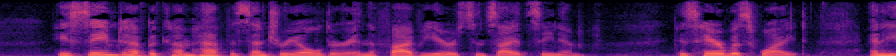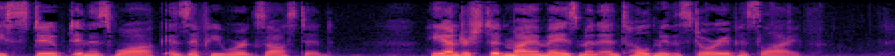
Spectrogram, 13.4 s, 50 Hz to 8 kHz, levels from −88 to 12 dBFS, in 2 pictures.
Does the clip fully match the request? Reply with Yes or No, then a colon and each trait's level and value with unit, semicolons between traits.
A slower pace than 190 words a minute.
No: average, 200 wpm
